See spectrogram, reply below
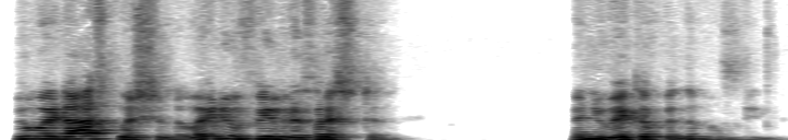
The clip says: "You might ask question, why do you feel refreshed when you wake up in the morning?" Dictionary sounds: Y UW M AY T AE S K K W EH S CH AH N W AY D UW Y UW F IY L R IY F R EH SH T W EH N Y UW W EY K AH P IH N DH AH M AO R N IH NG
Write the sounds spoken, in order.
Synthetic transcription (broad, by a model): Y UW M AY T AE S K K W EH S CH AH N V AY D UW Y UW F IY L R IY F R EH S T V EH N Y UW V EY K AH P IH N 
